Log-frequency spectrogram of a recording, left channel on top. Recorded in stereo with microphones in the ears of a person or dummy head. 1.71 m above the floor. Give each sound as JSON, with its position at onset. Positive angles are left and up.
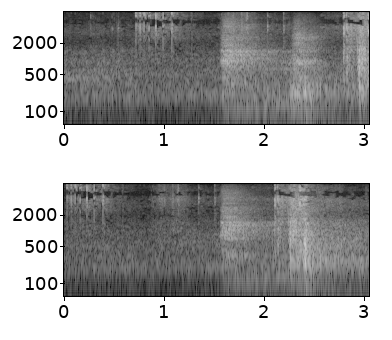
{"t": 1.6, "sound": "running footsteps", "side_deg": -25, "distance_m": 5.0}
